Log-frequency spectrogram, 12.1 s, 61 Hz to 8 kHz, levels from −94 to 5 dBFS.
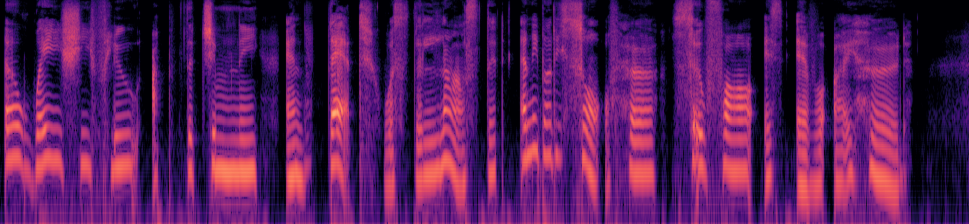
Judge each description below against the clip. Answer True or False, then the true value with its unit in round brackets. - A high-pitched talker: True (195 Hz)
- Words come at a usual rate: False (115 wpm)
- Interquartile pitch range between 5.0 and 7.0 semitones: False (4.1 semitones)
